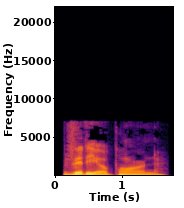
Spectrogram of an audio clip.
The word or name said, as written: videoporn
